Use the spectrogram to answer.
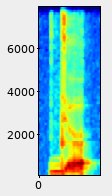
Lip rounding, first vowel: unrounded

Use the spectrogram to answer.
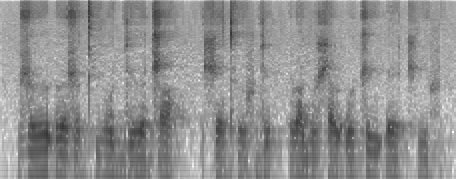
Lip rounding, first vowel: unrounded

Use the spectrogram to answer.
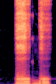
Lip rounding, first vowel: rounded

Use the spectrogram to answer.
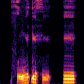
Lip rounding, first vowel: rounded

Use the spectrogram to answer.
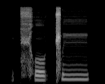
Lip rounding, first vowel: rounded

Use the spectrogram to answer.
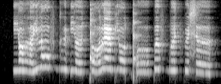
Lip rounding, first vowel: rounded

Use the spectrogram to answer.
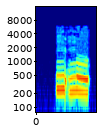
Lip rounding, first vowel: unrounded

